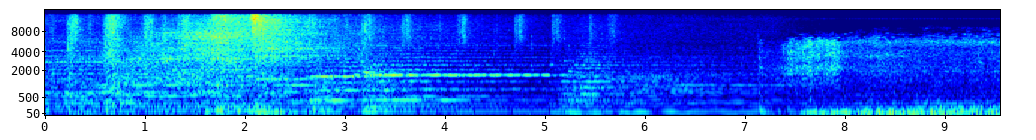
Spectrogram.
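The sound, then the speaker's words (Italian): Engine of a Fiat 500 Topolino, the small Italian car, runs with a low, rough, steady rumble that swells louder toward the end. “Questo rumore è il motore di una Fiat 500 Topolino, la celebre utilitaria con la quale molti italiani hanno attraversato l'Italia fino alla metà degli anni 50.”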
